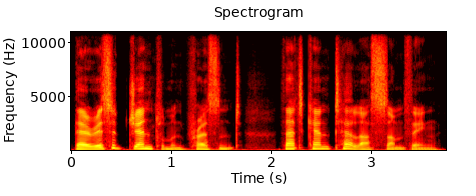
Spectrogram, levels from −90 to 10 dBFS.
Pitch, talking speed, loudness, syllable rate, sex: 120 Hz, 160 wpm, -21 LUFS, 5.0 syllables/s, male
